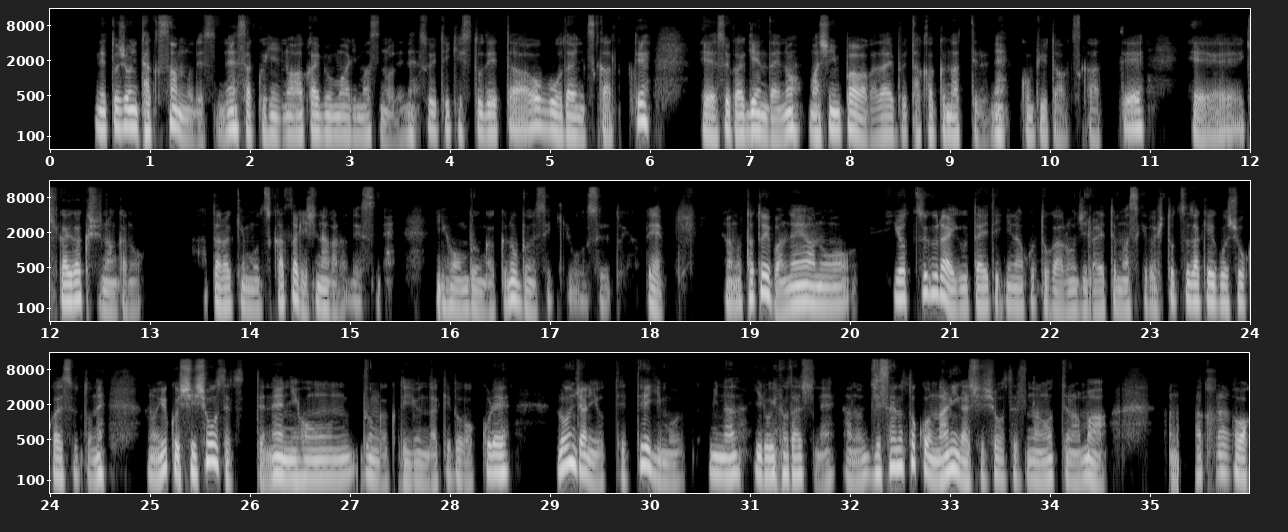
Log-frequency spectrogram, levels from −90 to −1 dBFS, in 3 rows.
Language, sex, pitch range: Japanese, male, 110-135 Hz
